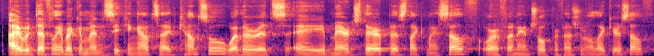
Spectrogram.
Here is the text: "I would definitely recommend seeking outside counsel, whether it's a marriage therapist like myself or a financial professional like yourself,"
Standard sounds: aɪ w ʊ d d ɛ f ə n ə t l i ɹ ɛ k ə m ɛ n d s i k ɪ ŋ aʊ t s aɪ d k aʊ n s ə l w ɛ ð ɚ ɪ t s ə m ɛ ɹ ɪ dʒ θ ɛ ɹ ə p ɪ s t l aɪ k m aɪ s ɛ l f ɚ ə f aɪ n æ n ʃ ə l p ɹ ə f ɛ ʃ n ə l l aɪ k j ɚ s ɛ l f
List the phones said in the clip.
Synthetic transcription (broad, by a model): aɪ w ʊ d d ɛ f ə n ə t l i ɹ ɛ k ə m ɛ n d s i k ɪ ŋ aʊ t s aɪ d k aʊ n s l w ɛ ð ɚ ɪ t s ə m ɛ ɹ ɪ dʒ θ ɛ ɹ ə p ɪ s t l aɪ k m aɪ s ɛ l f ɚ ə f aɪ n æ n ʃ l p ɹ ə f ɛ ʃ n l l aɪ k j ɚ s ɛ l f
